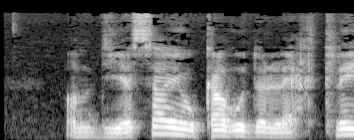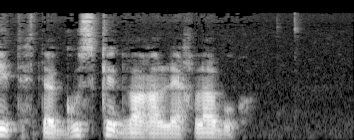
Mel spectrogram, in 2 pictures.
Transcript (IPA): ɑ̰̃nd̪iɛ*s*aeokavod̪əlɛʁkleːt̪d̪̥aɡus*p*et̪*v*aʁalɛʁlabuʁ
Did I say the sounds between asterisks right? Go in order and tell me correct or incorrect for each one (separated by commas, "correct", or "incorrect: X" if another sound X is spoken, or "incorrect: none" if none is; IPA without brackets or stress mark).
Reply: correct, incorrect: k, correct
